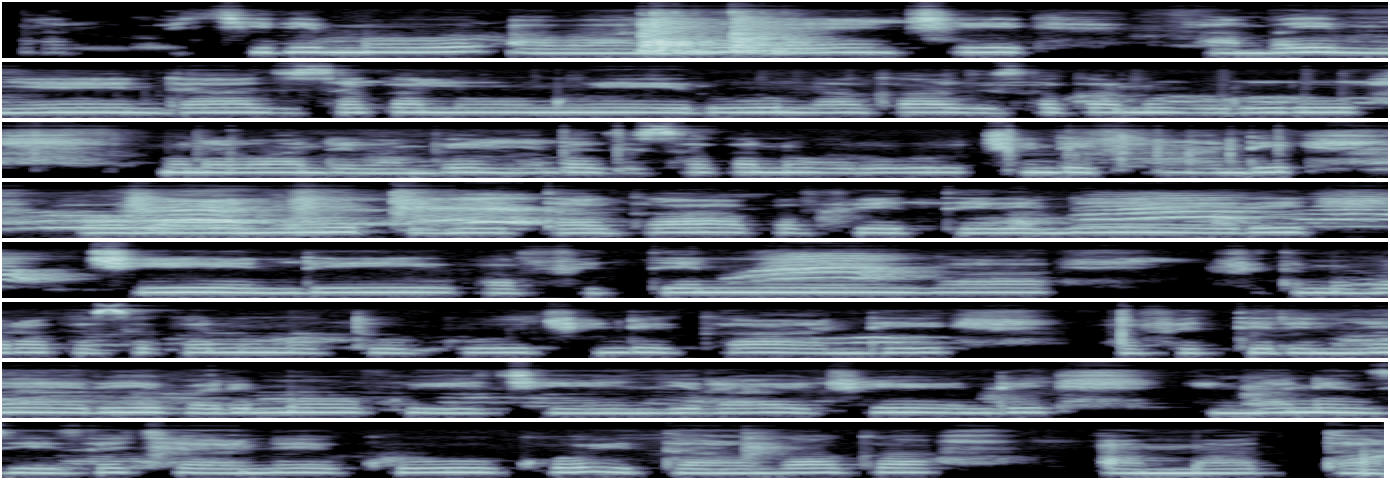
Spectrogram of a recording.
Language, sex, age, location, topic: Kinyarwanda, female, 25-35, Musanze, agriculture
